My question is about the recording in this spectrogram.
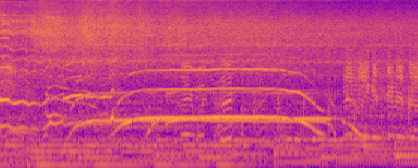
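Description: Background music with held chords, over which a woman gives one long, high, held scream as she launches down a zipline, rising at the start and falling away near the end.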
